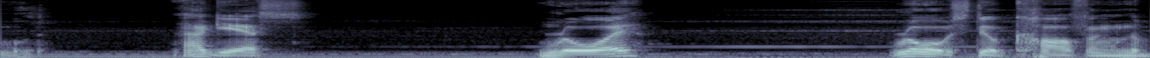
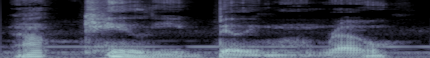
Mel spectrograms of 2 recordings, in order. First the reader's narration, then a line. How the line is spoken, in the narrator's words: he growled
